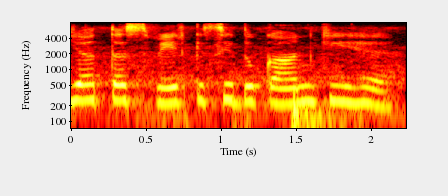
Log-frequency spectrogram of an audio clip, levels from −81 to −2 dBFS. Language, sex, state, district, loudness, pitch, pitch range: Hindi, female, Uttar Pradesh, Lucknow, -17 LUFS, 235 Hz, 225-255 Hz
